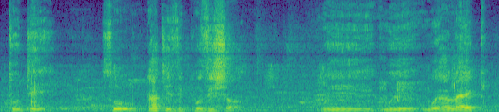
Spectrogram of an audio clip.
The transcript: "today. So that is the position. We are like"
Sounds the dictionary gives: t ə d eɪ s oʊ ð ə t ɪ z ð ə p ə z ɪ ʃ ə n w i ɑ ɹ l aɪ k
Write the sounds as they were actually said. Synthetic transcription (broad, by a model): t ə d eɪ s oʊ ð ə t ɪ z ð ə p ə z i ʃ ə n w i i w l aɪ k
